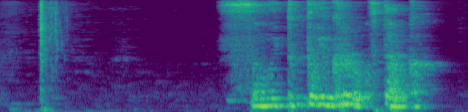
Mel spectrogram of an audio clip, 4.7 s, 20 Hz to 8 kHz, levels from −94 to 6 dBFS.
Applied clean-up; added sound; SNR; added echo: classical method WPE with log-MMSE.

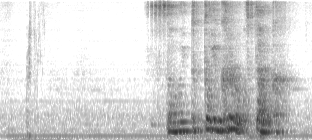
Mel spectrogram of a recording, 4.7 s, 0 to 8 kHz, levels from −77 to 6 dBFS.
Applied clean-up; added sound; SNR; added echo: neural separator model SepFormer DNS4.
